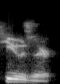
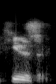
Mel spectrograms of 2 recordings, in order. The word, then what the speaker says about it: Heuser: last name is pronounced Huer. Hey, I was So it's like my Yeah. Yeah. So I was like it's like cruiser but my actual last name. Huer.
